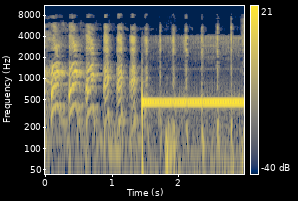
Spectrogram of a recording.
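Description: Several quick, rhythmic bursts of laughter give way to a loud, steady telephone tone that drones on unbroken as a call to a man's wife's phone goes unanswered.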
